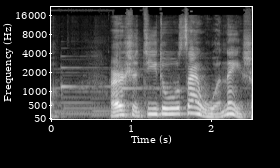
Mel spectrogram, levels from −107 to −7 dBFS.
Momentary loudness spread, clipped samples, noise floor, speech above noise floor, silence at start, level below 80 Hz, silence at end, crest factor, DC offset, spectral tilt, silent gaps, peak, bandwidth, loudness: 7 LU; under 0.1%; -48 dBFS; 26 dB; 0 s; -68 dBFS; 0 s; 18 dB; under 0.1%; -6 dB/octave; none; -6 dBFS; 19.5 kHz; -22 LUFS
